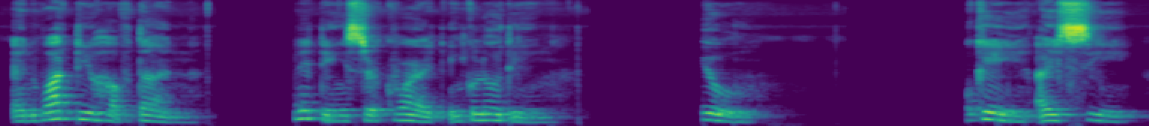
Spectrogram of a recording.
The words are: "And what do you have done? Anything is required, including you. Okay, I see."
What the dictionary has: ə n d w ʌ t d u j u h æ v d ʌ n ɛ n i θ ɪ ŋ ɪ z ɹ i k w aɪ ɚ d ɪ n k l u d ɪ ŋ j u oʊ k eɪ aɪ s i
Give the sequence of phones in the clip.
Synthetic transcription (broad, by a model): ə n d w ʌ t d u j u h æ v d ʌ n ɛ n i t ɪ ŋ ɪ s ɹ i k w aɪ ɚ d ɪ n k l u d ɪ ŋ j u oʊ k eɪ aɪ s i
